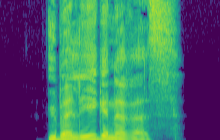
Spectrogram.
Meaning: strong/mixed nominative/accusative neuter singular comparative degree of überlegen
- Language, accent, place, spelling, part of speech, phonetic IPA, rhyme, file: German, Germany, Berlin, überlegeneres, adjective, [ˌyːbɐˈleːɡənəʁəs], -eːɡənəʁəs, De-überlegeneres.ogg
